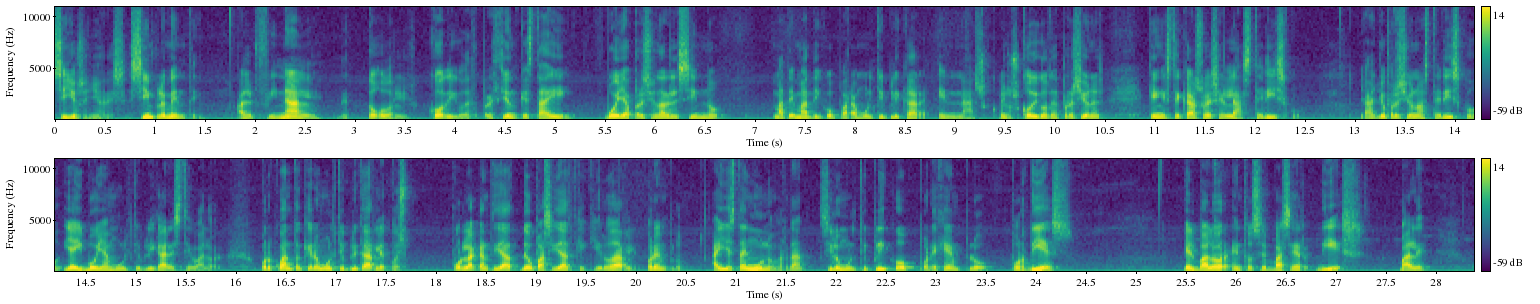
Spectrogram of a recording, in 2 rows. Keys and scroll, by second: 13.2 *.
